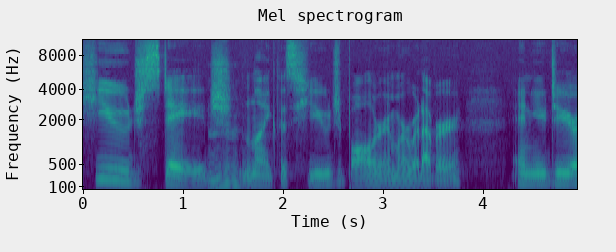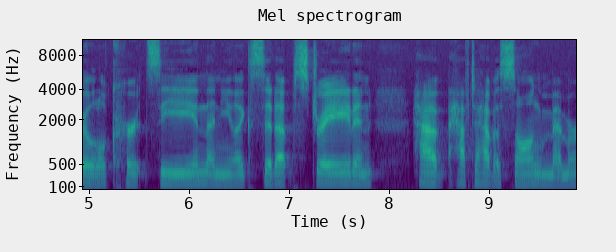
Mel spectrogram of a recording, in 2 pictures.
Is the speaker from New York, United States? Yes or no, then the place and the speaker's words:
no; Palo Alto, California, United States; I grew up in Palo Alto, which she might know of from Facebook. It's where Facebook was created.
